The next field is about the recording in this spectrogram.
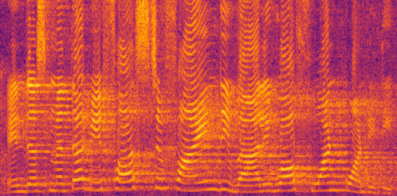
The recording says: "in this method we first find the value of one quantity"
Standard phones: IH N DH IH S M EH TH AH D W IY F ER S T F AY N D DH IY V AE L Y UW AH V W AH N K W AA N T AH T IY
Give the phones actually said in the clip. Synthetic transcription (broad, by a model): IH N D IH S M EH T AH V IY F ER S T F AY N D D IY V AE L Y UW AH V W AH N K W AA N T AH T IY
